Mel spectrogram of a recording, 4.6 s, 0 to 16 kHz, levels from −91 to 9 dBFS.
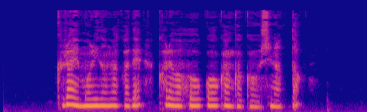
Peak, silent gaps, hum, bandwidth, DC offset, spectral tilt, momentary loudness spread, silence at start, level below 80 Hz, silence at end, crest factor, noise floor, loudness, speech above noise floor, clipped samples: -10 dBFS; none; none; 11.5 kHz; under 0.1%; -6 dB/octave; 15 LU; 0.7 s; -64 dBFS; 0.85 s; 16 dB; -68 dBFS; -24 LUFS; 45 dB; under 0.1%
